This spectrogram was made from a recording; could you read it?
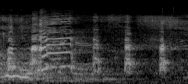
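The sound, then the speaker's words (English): A chicken clucks in a quick series of short, bright calls, a longer squawk first, then three clipped clucks spaced about a third of a second apart, clear with no talking. “Chicken.”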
